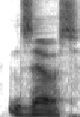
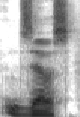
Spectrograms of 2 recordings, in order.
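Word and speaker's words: Ζεύς: we take Zeus and we pronounce it as an ancient Greek zos where there's if you could just imagine a D in front of the Z kind of stuck to her right zos then it's easier to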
